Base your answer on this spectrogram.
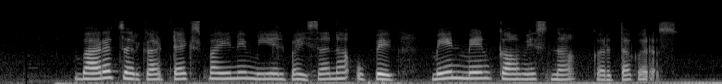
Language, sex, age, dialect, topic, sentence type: Marathi, female, 18-24, Northern Konkan, banking, statement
